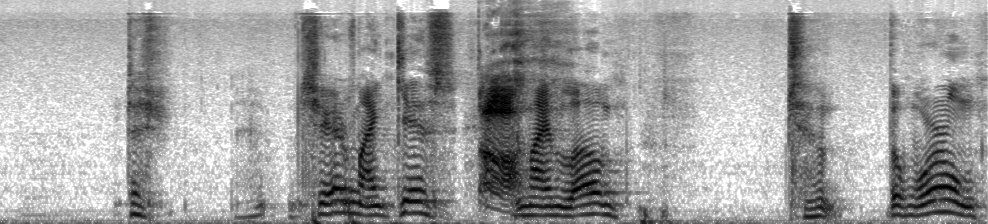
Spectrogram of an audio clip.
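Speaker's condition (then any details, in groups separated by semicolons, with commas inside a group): ALS; diagnosed one year ago; little time left; voice noticeably abnormal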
